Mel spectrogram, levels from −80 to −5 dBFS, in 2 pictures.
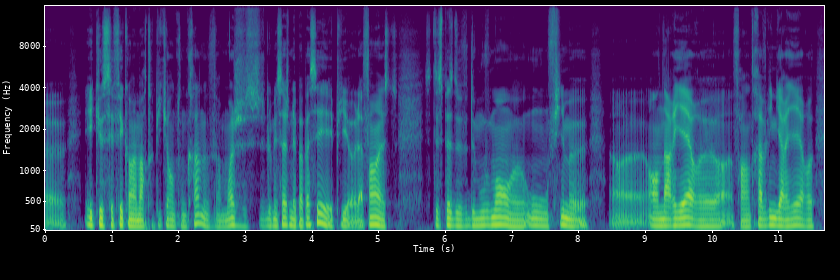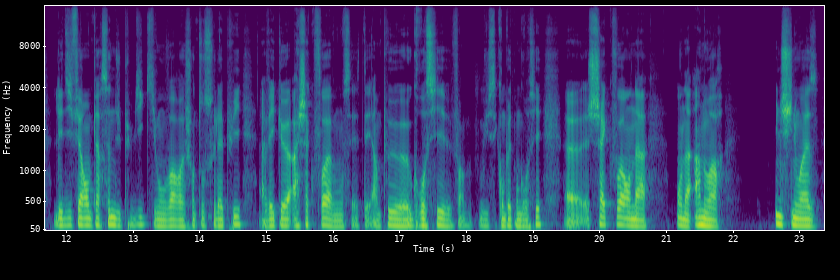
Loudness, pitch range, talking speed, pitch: -22 LUFS, 100-115 Hz, 215 wpm, 105 Hz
